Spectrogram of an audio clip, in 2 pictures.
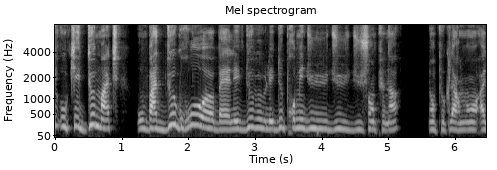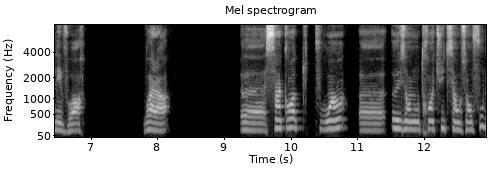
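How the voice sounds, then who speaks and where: A football channel host giving a casual, rambling live debrief after a match, blunt and quick to swear. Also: mid-range voice, mellow.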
